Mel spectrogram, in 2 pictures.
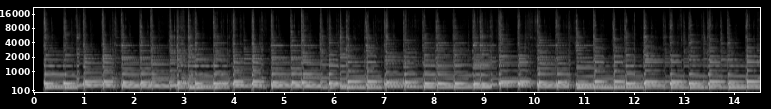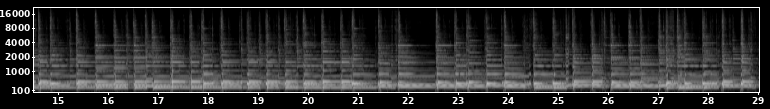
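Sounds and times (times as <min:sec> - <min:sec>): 
soprano ukulele solo: 0:00.2 - 0:29.0.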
